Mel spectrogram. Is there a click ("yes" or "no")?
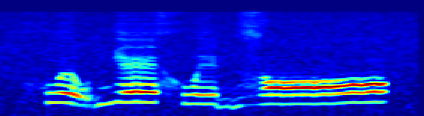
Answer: no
